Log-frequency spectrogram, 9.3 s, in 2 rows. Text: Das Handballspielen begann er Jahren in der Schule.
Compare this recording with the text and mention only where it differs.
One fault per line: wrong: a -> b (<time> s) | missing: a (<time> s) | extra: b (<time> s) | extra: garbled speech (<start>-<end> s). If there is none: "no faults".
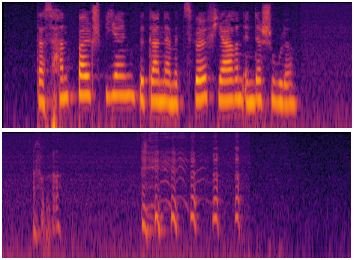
extra: mit zwölf (2.2 s)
